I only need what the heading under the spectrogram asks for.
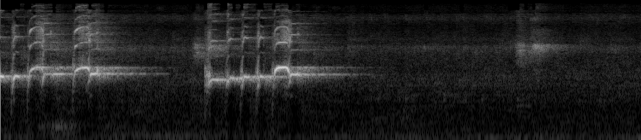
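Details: Greater green leafbird singing two short, loud, clear whistled phrases about half a second apart. Each phrase is a quick run of warbled notes, and the second ends in a brief rising flourish. A faint high chip follows, then quiet.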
